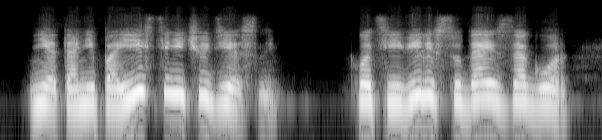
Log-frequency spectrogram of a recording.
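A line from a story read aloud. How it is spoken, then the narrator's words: Exclaiming. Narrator (Russian): воскликнула Рамина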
